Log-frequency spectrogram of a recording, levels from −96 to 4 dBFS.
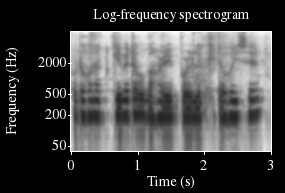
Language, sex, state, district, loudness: Assamese, female, Assam, Sonitpur, -15 LUFS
